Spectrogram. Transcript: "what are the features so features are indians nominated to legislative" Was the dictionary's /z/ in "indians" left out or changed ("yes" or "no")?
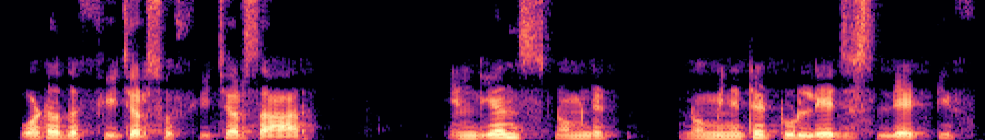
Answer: yes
